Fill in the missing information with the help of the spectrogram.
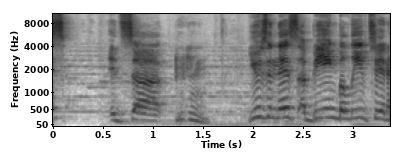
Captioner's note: clears throat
